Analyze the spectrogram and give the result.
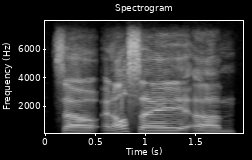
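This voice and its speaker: A man's voice: on the high side, fairly even intonation, slow pace, clean tone, dry recording, muffled recording. A man casually improvising narration as a tabletop game master, conversational and thinking aloud as he goes.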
